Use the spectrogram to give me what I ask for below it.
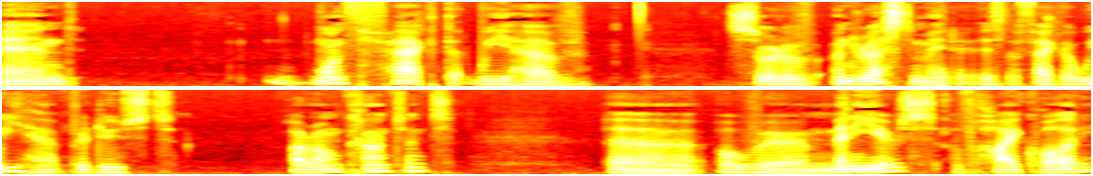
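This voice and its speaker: A man with a Norwegian accent, a dark, mellow tone and ordinary pitch variation. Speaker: CTO of an educational resources organisation. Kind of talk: interview. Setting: in person in Oslo. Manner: halting.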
